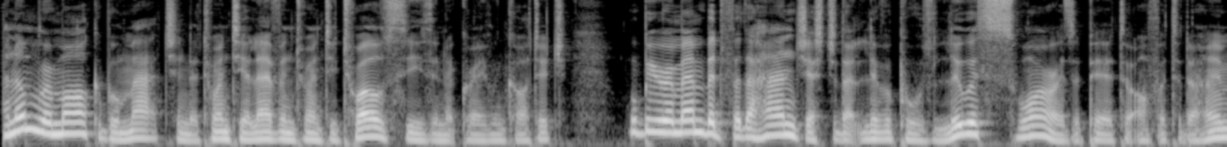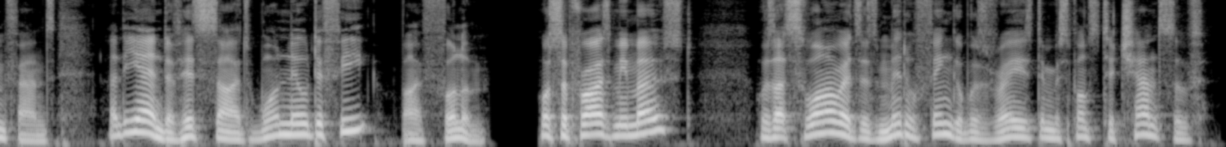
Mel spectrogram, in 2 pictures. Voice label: Audiobook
